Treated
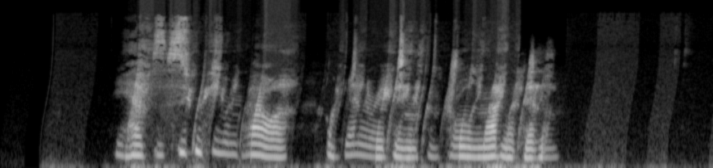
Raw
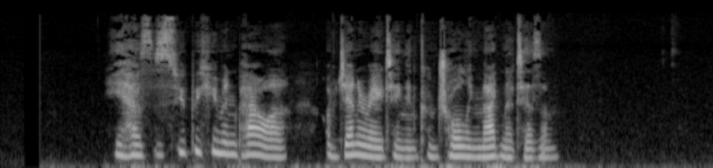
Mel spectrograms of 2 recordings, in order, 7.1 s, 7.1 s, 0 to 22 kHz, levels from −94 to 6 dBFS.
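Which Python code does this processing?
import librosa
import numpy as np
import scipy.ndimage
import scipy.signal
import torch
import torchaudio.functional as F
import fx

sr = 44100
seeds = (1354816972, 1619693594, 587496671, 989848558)

p1 = fx.block_float(x, sr, bits=7)
p2 = fx.steep_lowpass(p1, sr, hz=4600.0, slope=36, at=(5.06, 5.53))
p3 = fx.rider(p2, sr, range_db=10, speed_s=0.5)
p4 = p2 + (p3 * 10.0 ** (2.0 / 20.0))
p5 = fx.step_gate(p4, sr, bpm=72, pattern='..xx..xxxx..xx.x', floor_db=-12.0, edge_ms=4.5)
y = fx.dispersion(p5, sr, late='highs', ms=140.0, hz=2200.0)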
